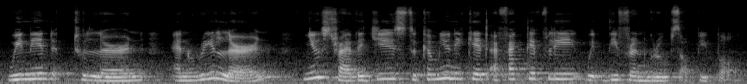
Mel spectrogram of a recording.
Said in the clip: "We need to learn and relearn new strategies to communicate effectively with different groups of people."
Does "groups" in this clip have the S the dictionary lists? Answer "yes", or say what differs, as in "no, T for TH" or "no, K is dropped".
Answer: yes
